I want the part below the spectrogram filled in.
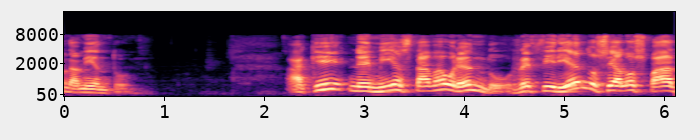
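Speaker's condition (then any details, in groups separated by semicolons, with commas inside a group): No condition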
